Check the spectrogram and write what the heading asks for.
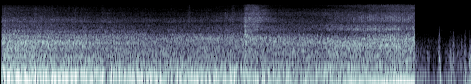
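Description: Motor vehicle engine and road noise close by: a heavy low rumble under a rushing hiss, with a brief brighter hiss about two and a half seconds in. It cuts off suddenly about four seconds in.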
